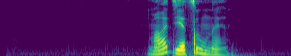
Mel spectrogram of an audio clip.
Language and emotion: Russian, positive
